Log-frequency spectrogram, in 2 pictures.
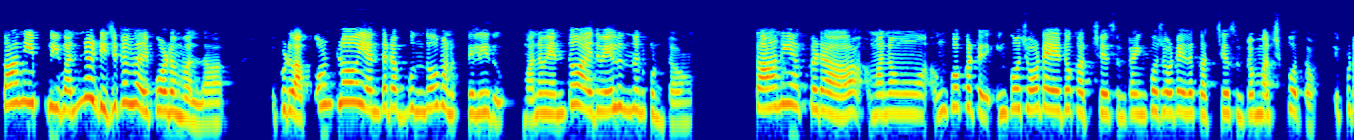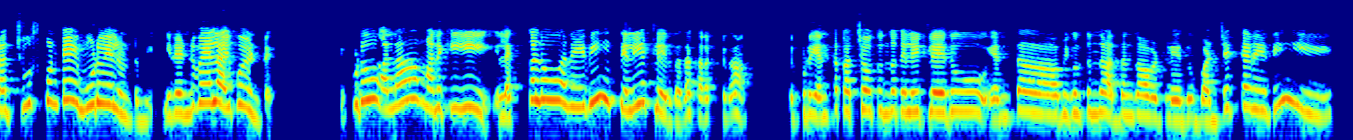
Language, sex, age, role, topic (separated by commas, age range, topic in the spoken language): Telugu, female, 30-34, host, డిజిటల్ చెల్లింపులు వాడటం మీ రోజువారీ అలవాటుగా ఎలా మారింది?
